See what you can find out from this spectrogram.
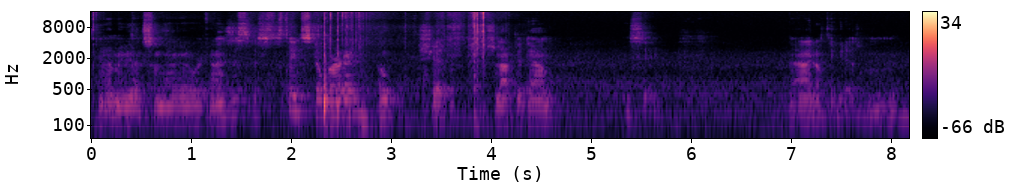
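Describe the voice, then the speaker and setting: Over noticeable background noise and audible room echo, a man at medium pitch talks at a fairly quick pace with very wide pitch swings, big swings in loudness, and long, frequent pauses. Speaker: streamer. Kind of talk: casual chat. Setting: home, quiet because of thin walls. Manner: soft-spoken.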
